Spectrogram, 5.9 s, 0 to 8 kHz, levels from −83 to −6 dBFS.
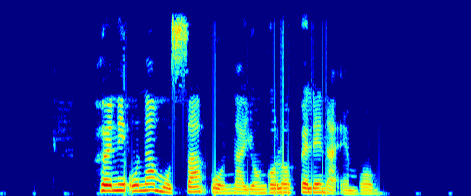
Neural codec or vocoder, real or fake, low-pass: none; real; 7.2 kHz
